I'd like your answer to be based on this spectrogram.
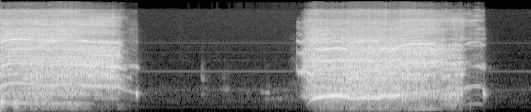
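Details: A power drill gives two bursts of high motor whine, each under two seconds, boring femoral peg holes for rotational stability during a revision hinged knee replacement.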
